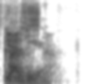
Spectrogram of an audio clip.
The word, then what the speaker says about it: Kazuya: I don't know how you pronounce his name. – Kazuya. – Yes. Kazuya. Yes, Kazuya.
